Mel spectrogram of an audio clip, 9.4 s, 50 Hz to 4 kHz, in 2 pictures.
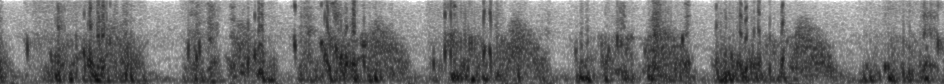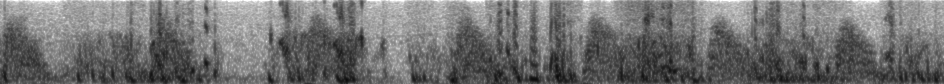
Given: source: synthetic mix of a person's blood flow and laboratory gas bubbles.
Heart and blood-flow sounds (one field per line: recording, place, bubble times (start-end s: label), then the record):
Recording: Doppler ultrasound of blood flow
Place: subclavian vein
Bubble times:
0.00-0.07 s: bubbles
0.11-0.75 s: bubbles
0.90-1.42 s: bubbles
1.44-2.04 s: bubbles
2.12-2.76 s: bubbles
2.84-3.51 s: bubbles
3.54-4.11 s: bubbles
4.27-4.89 s: bubbles
5.03-5.85 s: bubbles
6.04-6.68 s: bubbles
6.74-7.64 s: bubbles
7.67-7.75 s: bubbles
7.77-8.31 s: bubbles
8.40-8.99 s: bubbles
9.10-9.45 s: bubbles
From the record:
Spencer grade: 4 (maximum detectable bubble signal sounding continuously throughout systole and diastole of every cardiac period, and overriding the amplitude of the normal cardiac signals)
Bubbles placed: anywhere in the cardiac cycle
